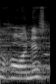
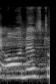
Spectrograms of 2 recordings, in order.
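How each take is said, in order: First: हॉनेस्ट with an audible h at the start; H sounded. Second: ऑनेस्ट starting straight on the o vowel; silent H. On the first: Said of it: "हॉनेस्ट तो पढ़ते नहीं". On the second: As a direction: say ऑनेस्ट with no h at all. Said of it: "ऑनेस्ट होता है". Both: Shown as a demonstration.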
